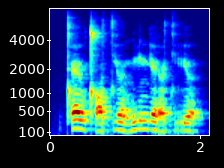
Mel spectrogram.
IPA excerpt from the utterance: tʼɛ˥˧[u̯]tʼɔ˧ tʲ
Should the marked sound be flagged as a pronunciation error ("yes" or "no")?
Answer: no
